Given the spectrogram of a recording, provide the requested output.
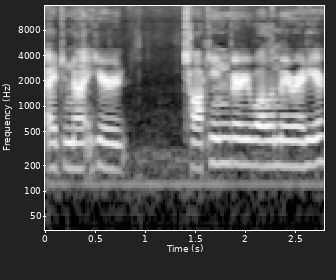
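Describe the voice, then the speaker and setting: A woman speaks at a medium pitch. Her intonation stays fairly even. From US Midwest, central Illinois. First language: American Sign Language. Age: 30s. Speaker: sign language vlogger. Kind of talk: casual introduction vlog. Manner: hesitant, many fillers.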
